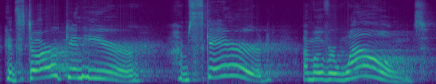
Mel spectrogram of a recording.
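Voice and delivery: acted scared plea, pitched high; frightened bear. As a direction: call up in panic from a pit. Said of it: "he looks up and he says".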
